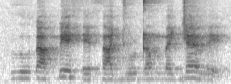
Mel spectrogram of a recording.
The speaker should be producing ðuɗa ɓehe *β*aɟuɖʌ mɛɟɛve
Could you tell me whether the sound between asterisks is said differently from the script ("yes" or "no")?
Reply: yes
